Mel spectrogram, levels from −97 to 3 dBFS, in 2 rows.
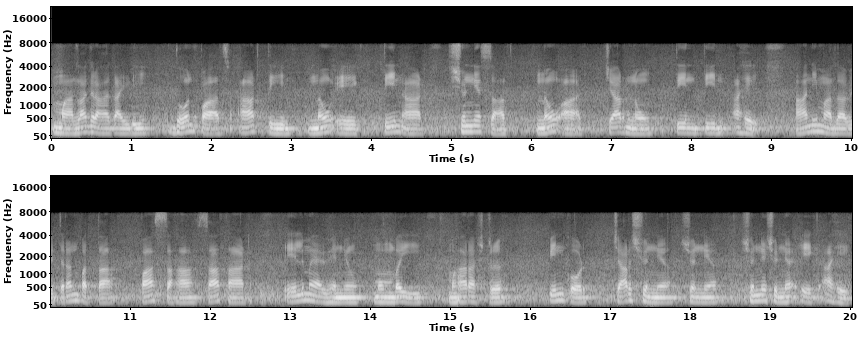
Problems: constant background noise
